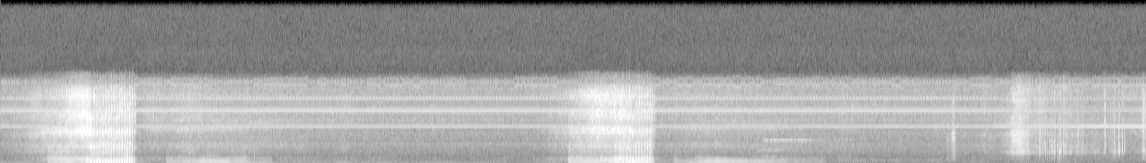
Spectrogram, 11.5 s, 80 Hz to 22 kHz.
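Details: Two loud snorting snores on the in-breath, each followed by a whistling, wheezy out-breath, from a sleeping 10-week-old Boxer puppy in a quiet room, recorded at low volume; snoring.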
